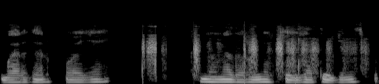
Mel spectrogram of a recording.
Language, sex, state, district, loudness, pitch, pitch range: Bengali, male, West Bengal, Purulia, -30 LUFS, 110 Hz, 105-115 Hz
